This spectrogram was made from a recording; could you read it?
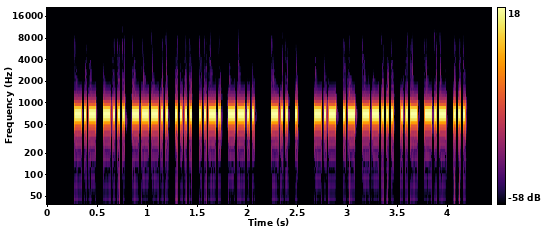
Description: Morse code, heard as a keyed tone, about 52 wpm, 700 Hz. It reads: KB8HFZ DE KA7UKS
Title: USA Callsign DE Callsign - 6 Characters - 50wpm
